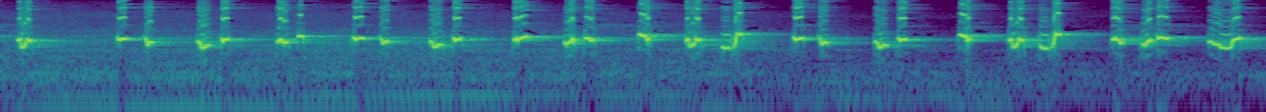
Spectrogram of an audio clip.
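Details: Lively yellow-vented bulbul song, the species said to sing often in the morning: a rapid chain of bright, bubbly whistles with crisp attacks, about twenty notes in six seconds, some with quick downward twists; low hum underneath.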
